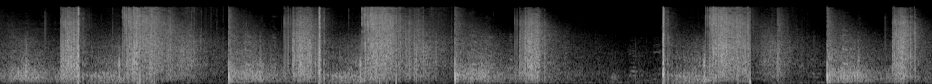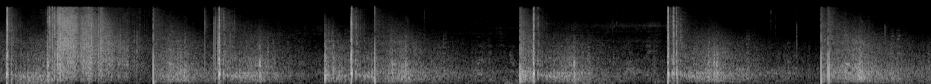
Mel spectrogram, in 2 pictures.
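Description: Fireworks bang and crackle loudly in rapid bursts nearby.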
